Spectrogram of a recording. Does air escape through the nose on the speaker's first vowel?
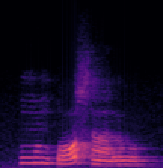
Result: yes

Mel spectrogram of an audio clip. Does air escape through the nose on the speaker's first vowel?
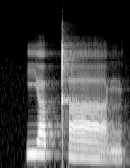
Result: no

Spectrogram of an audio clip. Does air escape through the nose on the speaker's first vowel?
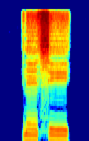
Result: yes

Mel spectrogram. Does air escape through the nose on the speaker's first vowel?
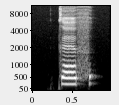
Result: no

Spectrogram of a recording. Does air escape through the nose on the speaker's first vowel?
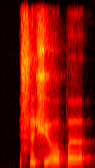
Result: yes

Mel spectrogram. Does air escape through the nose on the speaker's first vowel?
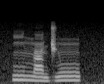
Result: yes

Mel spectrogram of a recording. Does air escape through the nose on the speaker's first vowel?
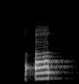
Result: no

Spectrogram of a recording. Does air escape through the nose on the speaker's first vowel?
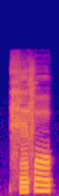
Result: yes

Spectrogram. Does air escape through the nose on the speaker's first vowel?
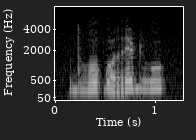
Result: no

